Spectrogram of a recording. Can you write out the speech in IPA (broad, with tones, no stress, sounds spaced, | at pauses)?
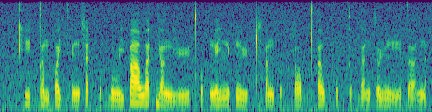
kʰ iː˧ k̚ t̪ ɐ˨˧ m f ɐ˧ j t̪ʰ ɪ˨˥ ŋ s ɐ˨ t̚ p ʊ˧ k̚ l uː˨˥ j p aː˥ w ɐ˥ t̚ j ɐ˨ ŋ j yː˨˥ t̪ʰ ʊ˧ k̚ ŋ e˥ j n̪ ɪ˥ k̚ ŋ yː˨˥ p̚ t͡sʰ ɐ˧ ŋ k ʊ˨ k̚ s ɔː˥ p̚ t̪ʰ ɐ˥ w kʷʰ ɐ˥ k̚ t̪ ʊ˨ k̚ l ɐ˨ n t̪ ɵ˥ ɥ ŋ iː˨˥ t̪ ɐ˨˥ n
